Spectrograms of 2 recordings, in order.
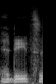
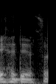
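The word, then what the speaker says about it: Hadith: It's funny because I was pronouncing that Hadiths and then someone corrected me at a different station. I'm like, okay, Hadiths, I'm sorry.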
